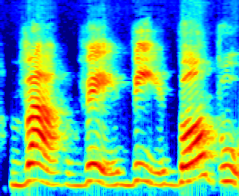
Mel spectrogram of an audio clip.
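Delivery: "va, ve, vi, vo, vu" with a true v; V pronunciation. Shown as a demonstration. Teacher modelling V for Bangladeshi learners, pronunciation demo. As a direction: buzz the v in each syllable, no b. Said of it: "আমি কিন্তু ভ পড়ছি".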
